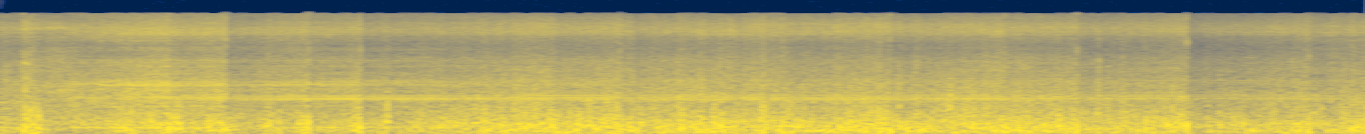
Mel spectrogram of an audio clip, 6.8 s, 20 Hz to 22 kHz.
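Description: BMW G 310 GS single-cylinder engine running steadily at cruising speed, with a steady whine over the engine note. Wind rushes over the on-board microphone.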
